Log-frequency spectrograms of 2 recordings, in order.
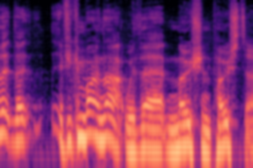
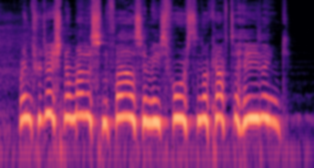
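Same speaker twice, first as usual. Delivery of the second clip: very high-pitched, read-aloud style delivery; 13 semitones higher than usual. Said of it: "so I'm reading Dave's voice".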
